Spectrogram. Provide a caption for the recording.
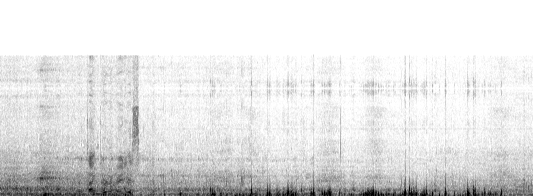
An engine hums, wind blows and people speak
